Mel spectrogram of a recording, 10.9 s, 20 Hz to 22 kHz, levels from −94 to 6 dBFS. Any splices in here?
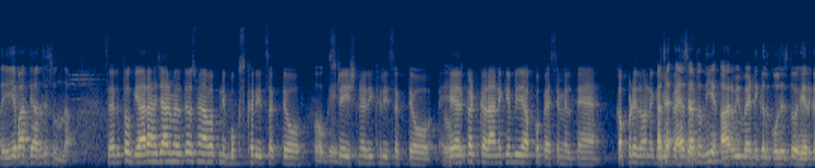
no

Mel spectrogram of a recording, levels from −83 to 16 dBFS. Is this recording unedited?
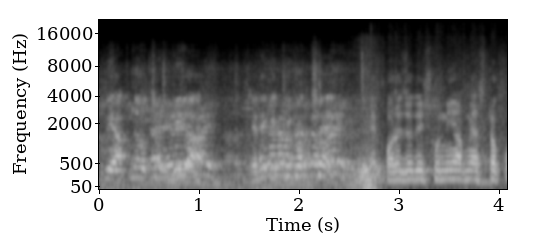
no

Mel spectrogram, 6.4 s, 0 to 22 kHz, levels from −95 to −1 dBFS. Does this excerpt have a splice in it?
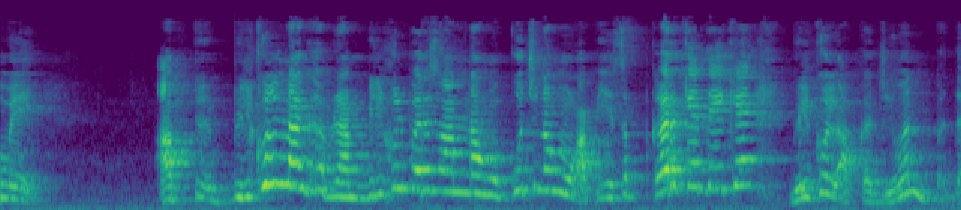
no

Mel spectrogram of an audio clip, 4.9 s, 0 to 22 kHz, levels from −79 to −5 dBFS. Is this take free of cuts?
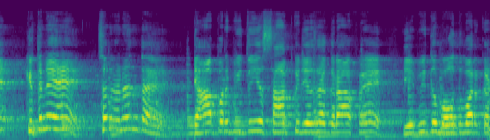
no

